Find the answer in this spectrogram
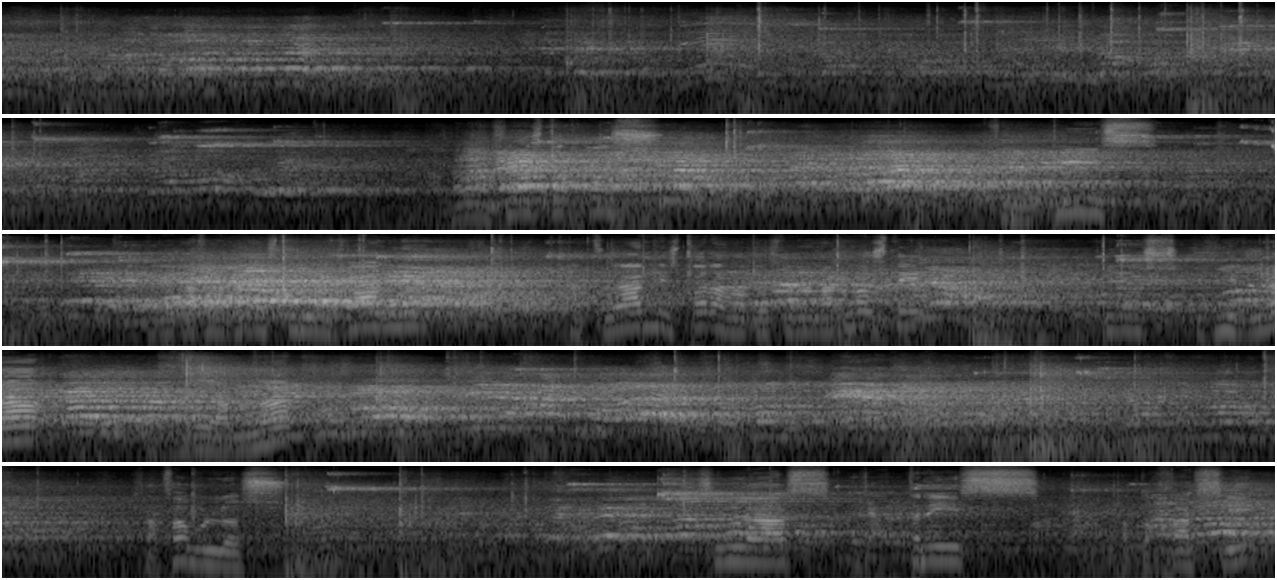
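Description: Basketball bouncing on a hardwood gym court, with shoe squeaks and players' voices echoing in the hall; the voices get louder and busier from about a third of the way in.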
